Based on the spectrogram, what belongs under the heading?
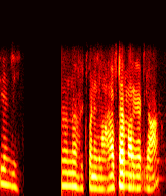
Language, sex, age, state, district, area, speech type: Tamil, male, 18-30, Tamil Nadu, Krishnagiri, rural, conversation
